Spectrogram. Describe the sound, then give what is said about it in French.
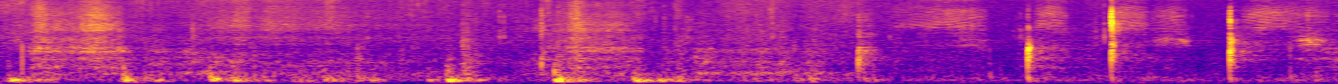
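Chalk writing on a board during a lecture: faint, irregular taps and scrapes spread unevenly across the stretch, with sharper isolated knocks toward the end. “Je vais quand même l'écrire là-bas où ça se verra un peu mieux,”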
